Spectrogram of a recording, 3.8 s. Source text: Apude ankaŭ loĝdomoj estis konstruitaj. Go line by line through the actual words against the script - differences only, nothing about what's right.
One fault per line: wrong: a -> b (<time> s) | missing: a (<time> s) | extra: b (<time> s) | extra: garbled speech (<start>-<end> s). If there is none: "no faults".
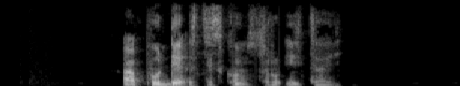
missing: ankaŭ loĝdomoj (1.5 s)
